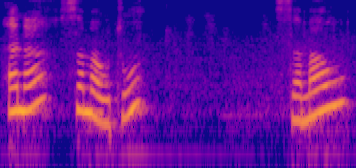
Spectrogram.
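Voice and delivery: سموت said slowly, the vowels drawn out; a teacher dictating to students; slow dictation. Shown as a demonstration. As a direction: sound out أنا سموت for writing. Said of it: "بنحط الحركات".

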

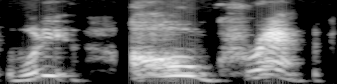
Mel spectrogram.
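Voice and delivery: high, panicked oh crap; sudden high-pitched dismay; panicked realization. Retold or imitated. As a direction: voice jumps high as it dawns on him. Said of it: "I go".

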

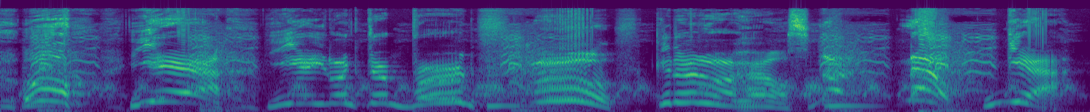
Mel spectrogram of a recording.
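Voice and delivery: high, excited shouting; overexcited. Real, not acted. Gamer yelling at Flappy birds to get out, overexcited. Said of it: "I got too excited".

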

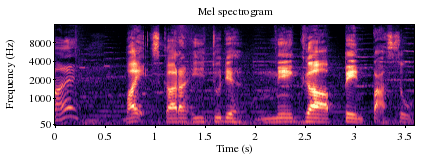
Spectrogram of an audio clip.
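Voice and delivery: normal talking voice

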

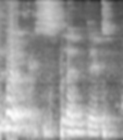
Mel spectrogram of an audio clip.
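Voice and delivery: usual speaking voice

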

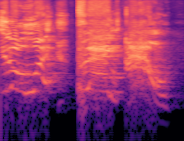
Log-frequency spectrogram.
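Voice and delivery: ordinary talk

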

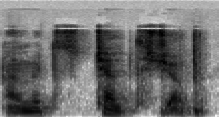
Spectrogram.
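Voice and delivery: usual speaking voice

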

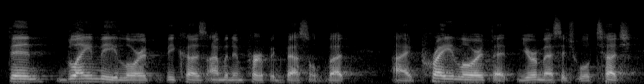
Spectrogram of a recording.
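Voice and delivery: ordinary talk

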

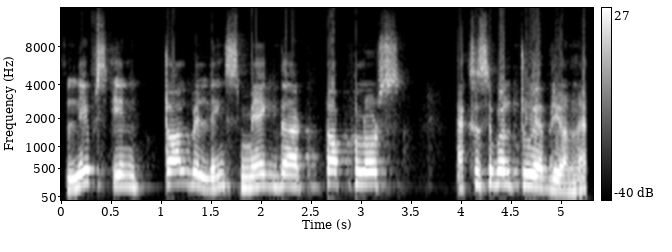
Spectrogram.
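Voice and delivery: slow dictation. Shown as a demonstration. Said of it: "example sentence".

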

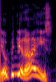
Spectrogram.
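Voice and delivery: usual speaking voice

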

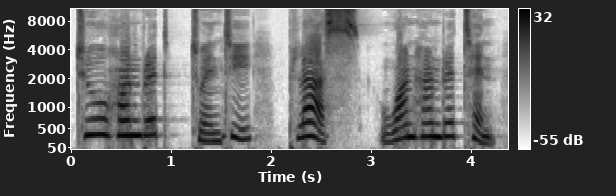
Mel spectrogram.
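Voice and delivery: slow, clear model reading for students to repeat. Shown as a demonstration. Teacher reading a math problem aloud to the class, slow and clear. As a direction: read it out slowly, word by word.

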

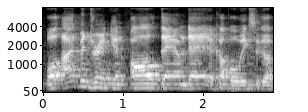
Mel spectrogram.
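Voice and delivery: ordinary talk, nothing marked

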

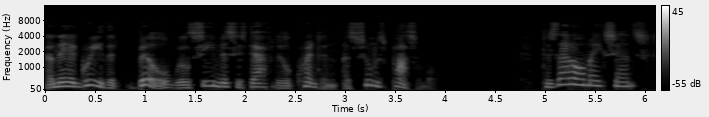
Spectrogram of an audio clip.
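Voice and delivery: high, lilting woman's voice; Missus Baudelaire. A narrator's reading. Missus Baudelaire reporting news to the investigator, in a high voice. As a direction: relay the news in a high, feminine register.

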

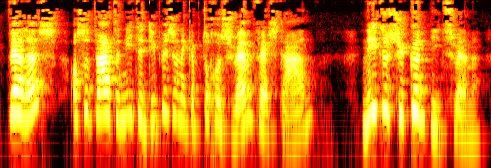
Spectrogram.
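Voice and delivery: acted bickering, punchy loud openings; lightly acted squabble; squabbling children. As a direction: play a sibling spat, hitting the first words hard. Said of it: "geen geruzie".

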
